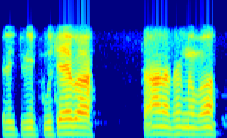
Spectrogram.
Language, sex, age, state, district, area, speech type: Manipuri, male, 30-45, Manipur, Chandel, rural, conversation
